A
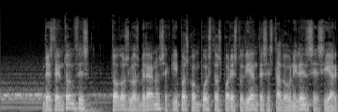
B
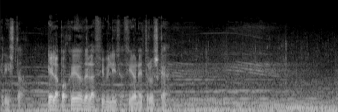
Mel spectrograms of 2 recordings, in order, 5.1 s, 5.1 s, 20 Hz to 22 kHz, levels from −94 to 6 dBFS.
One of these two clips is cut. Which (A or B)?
A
